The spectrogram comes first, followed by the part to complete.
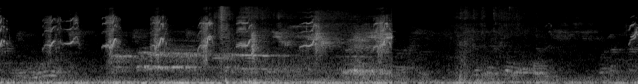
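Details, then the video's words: Streak-eared bulbul nestling, 11 days old, Ubon Ratchathani, Thailand, 13 April 2023: a burst of high, thin chirps early on that fades into quieter scattered notes, over steady low noise. "นกปรอดสวน อายุ 11 วัน : Streak-eared Bulbul"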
